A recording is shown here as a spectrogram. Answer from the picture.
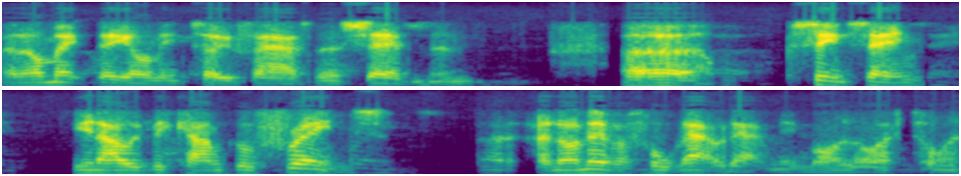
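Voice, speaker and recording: A man with a London accent speaks at a moderate pace and medium pitch, with ordinary pitch variation. His loudness swings widely, and he leaves long, frequent pauses. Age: 70s. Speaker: ska singer-songwriter. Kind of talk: interview. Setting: phone call. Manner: halting; animated.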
